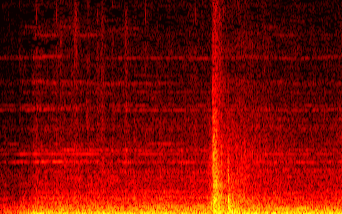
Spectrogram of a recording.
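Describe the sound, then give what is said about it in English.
A door slams shut with a single sharp thud partway through, set against a steady, low rumbling background. “slams shut the door”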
